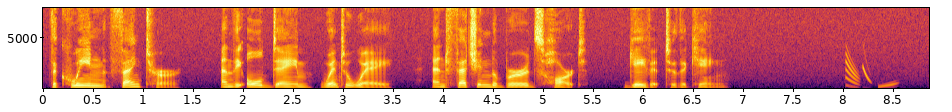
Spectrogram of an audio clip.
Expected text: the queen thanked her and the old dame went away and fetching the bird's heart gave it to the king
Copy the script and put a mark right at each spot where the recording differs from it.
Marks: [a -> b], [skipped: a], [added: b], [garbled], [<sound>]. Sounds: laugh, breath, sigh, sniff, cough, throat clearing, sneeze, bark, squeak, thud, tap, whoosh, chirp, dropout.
the queen thanked her and the old dame went away and fetching the bird's heart gave it to the king [chirp]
